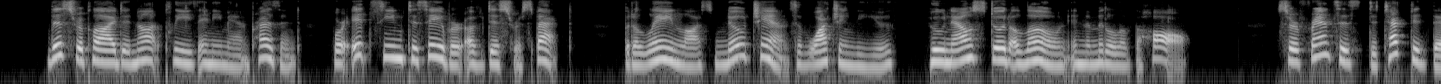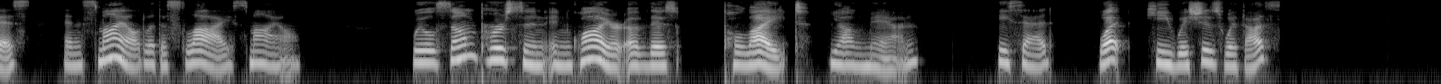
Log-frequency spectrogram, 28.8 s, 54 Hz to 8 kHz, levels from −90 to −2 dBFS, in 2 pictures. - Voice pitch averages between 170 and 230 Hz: Yes, medium, 185 Hz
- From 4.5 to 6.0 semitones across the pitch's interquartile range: Yes, average, 5.2 semitones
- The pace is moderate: No, slow, 125 wpm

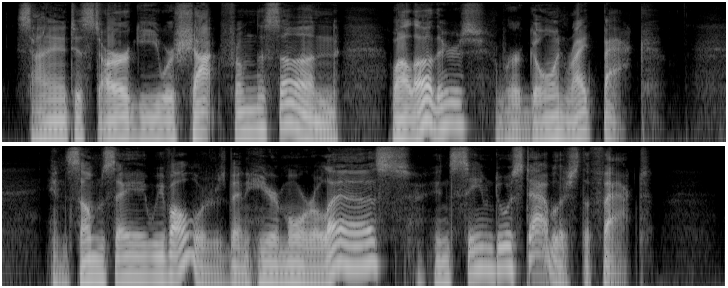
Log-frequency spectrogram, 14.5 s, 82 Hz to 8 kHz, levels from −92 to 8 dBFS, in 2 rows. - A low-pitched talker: Yes, very low, 90 Hz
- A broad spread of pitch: Yes, wide, 6.8 semitones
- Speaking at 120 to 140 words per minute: Yes, slow, 135 wpm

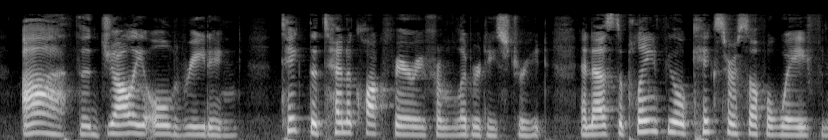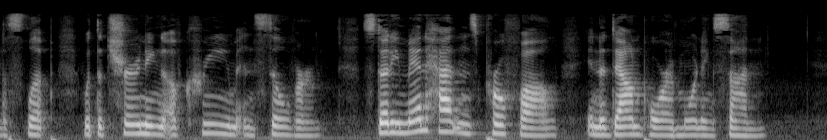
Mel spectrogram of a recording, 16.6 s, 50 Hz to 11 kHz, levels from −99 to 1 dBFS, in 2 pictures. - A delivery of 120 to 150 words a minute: Yes, average, 140 wpm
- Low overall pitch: No, medium, 185 Hz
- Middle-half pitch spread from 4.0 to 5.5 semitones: No, average, 3.5 semitones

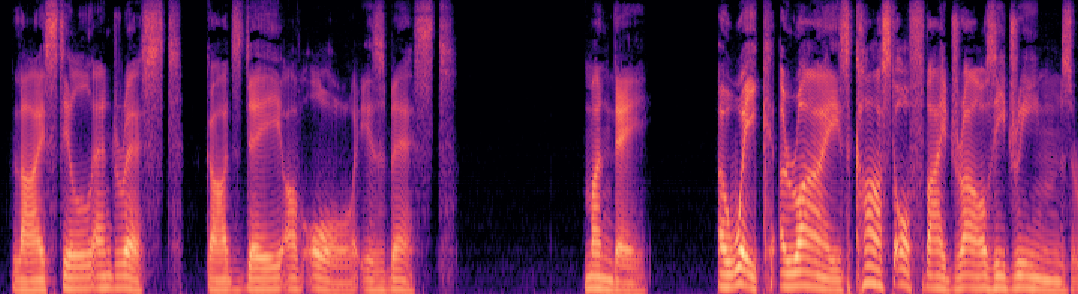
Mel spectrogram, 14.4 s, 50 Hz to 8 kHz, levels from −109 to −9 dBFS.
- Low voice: Yes, low, 110 Hz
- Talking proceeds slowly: Yes, slow, 75 wpm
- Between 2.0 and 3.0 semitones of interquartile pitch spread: No, average, 3.8 semitones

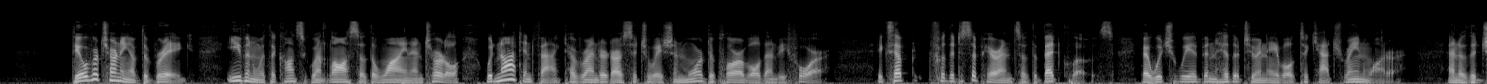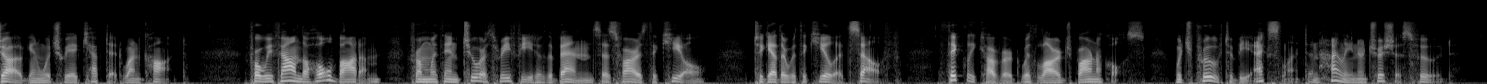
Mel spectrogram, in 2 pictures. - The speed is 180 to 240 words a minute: Yes, average, 190 wpm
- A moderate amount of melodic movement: No, wide, 5.7 semitones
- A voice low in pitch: Yes, low, 110 Hz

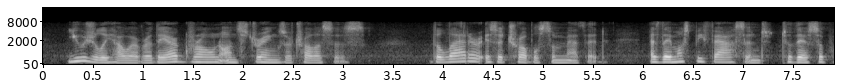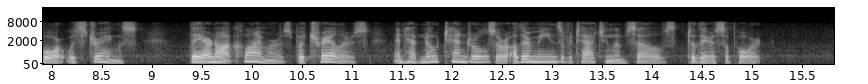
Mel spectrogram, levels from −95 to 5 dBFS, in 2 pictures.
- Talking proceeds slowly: No, average, 165 wpm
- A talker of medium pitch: Yes, medium, 170 Hz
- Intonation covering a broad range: No, average, 3.0 semitones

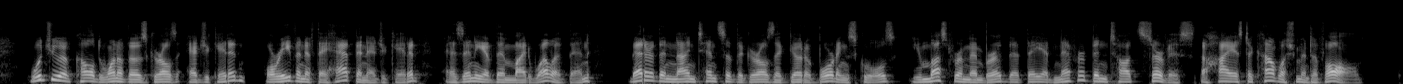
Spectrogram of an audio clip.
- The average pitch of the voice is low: Yes, low, 120 Hz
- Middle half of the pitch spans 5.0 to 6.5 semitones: Yes, average, 5.3 semitones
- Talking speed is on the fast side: Yes, fast, 220 wpm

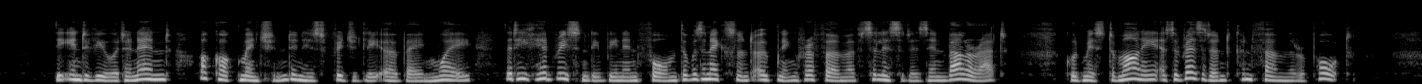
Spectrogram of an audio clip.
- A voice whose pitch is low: No, high, 195 Hz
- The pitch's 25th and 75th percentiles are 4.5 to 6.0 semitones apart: No, average, 3.9 semitones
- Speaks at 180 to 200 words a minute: No, average, 165 wpm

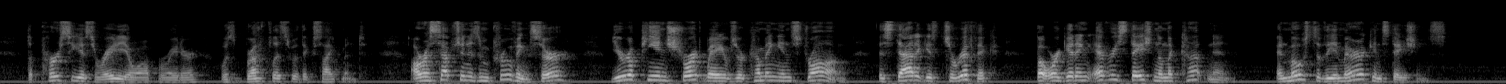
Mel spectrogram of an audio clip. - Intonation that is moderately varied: No, wide, 6.5 semitones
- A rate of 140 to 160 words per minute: Yes, average, 150 wpm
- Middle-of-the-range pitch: Yes, medium, 155 Hz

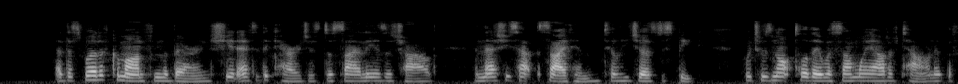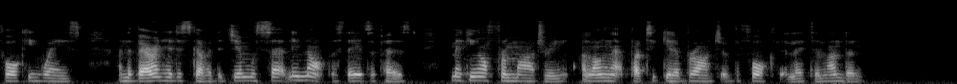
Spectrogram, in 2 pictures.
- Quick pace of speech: Yes, fast, 230 wpm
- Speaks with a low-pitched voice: No, medium, 160 Hz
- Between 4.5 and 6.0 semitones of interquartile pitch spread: No, average, 2.8 semitones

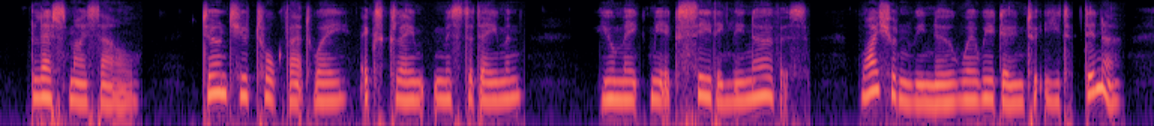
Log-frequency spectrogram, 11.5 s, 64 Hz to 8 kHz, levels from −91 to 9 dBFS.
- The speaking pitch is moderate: Yes, medium, 175 Hz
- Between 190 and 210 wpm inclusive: No, average, 140 wpm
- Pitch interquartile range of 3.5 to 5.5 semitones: No, narrow, 2.6 semitones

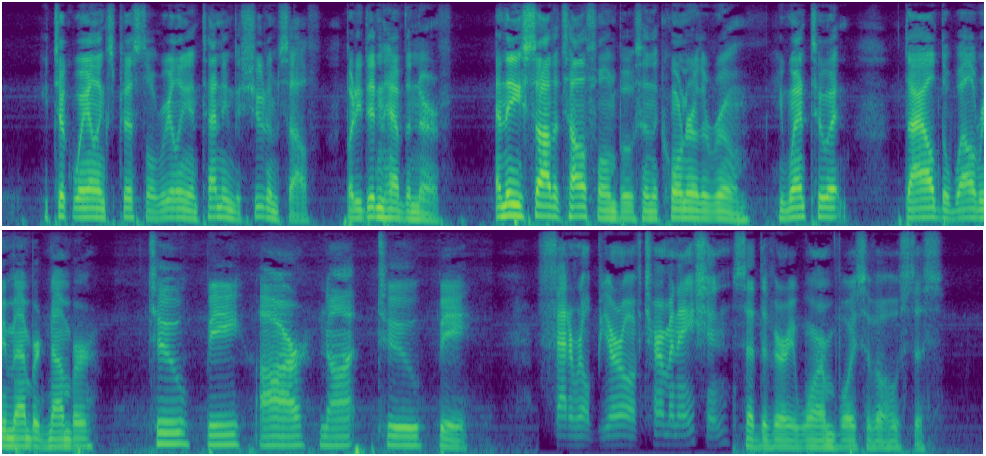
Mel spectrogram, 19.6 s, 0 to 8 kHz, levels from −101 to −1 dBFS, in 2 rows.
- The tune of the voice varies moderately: Yes, average, 3.8 semitones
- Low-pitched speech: Yes, low, 115 Hz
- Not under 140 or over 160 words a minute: No, average, 170 wpm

